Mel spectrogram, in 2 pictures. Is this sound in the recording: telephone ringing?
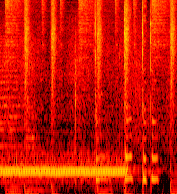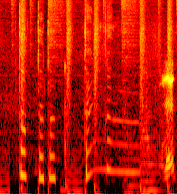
yes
